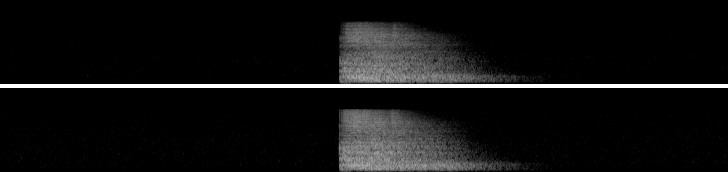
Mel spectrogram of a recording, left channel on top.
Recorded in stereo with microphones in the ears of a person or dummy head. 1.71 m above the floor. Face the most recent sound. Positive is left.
turn(degrees=-70)  # may be behind; listen again after turning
